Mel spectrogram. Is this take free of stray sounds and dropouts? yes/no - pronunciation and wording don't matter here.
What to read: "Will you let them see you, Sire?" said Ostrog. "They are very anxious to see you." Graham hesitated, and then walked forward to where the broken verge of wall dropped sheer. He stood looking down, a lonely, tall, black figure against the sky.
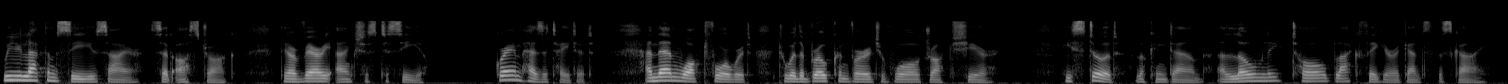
yes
